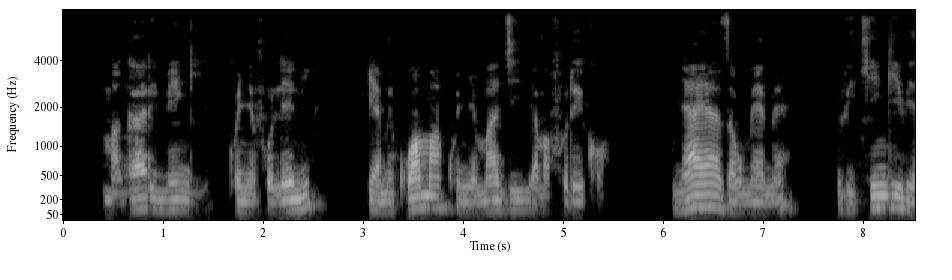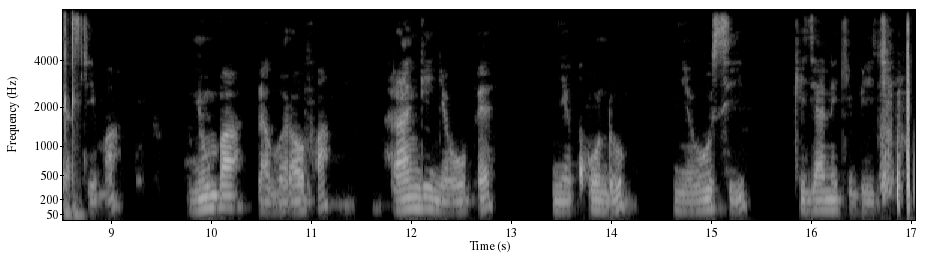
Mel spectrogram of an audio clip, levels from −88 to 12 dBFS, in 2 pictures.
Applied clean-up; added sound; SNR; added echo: none; Finger snapping; 5 dB; none.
